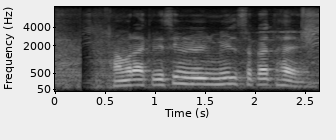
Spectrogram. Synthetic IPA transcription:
həmɾakɾisinɾiɖmilsəkət̪ɦɛː

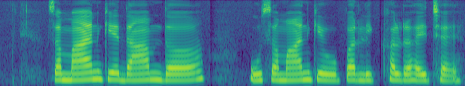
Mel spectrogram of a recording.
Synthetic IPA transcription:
səmːanked̪amd̪ə | usəmankeupəɾlikʰəlɾəɦɛt͡ʃʰɛ

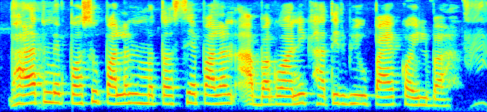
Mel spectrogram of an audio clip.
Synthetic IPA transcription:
bʱaɾʌt̪mepʌsupalʌnmʌt̪ʌsjapalʌna̰bʱʌɡwanikʰat̪iɾbʱiupajekʌilba

